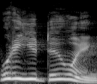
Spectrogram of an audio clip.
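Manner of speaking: very high, loud shout. Retelling asking a seated soldier over loud engines: retelling a yell over engine noise. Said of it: "I'm yelling at him over the".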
